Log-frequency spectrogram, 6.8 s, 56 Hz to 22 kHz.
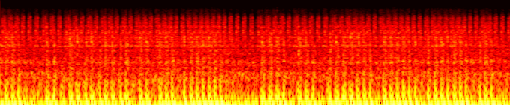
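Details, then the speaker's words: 1951 Willys CJ3A Jeep running for the first time since last tagged in 1969, on fuel poured into the carburetor with no fuel system hooked up: deep, steady low idle with an even beat and no knock. "Well, there we go. After, what did we say, 50 some years, this thing's running."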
